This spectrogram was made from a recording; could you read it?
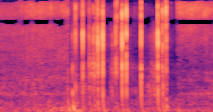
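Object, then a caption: Microfiber cloth. Long acrylic nail tips scratch and rub across a grey-teal microfiber cloth laid flat. About six quick, bright scratching strokes crackle out in a cluster over a faint, steady hiss, then fade back to quiet.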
